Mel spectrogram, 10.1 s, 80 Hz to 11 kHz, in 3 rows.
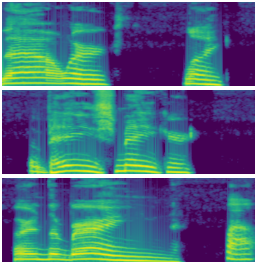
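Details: Man aged 46 with aggressive Parkinson's disease diagnosed at age 35, treated with a deep brain stimulator implant after two years; real patient with Parkinsonian speech (hypokinetic dysarthria).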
